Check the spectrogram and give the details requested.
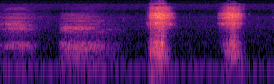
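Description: Two quick breathy in-breaths followed by two sharp sneezes in rapid succession, about four seconds in all; allergy sneezing.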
